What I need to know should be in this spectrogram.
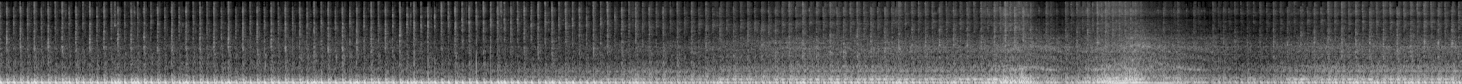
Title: ticking sound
